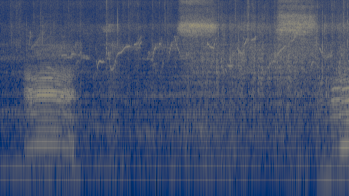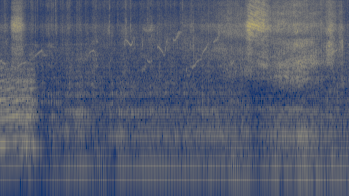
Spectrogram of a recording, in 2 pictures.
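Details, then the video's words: Cow in a tame herd being driven in the afternoon, calling the female: two short moos early on, the second rougher and rising, over steady background noise, hissing bursts and bird chirps. "The funny sound of a fat cow calling the female"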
